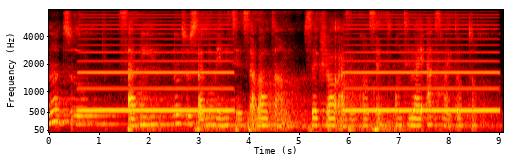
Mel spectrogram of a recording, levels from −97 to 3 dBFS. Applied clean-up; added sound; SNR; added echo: none; Organ; -2 dB; reverberation time 1.9 s.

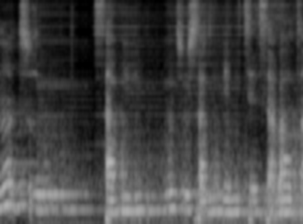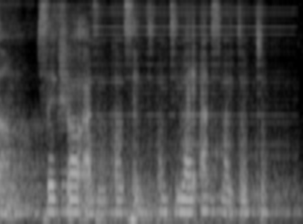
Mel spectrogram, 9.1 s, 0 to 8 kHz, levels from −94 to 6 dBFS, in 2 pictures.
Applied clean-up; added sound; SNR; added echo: neural separator model SepFormer DNS4.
